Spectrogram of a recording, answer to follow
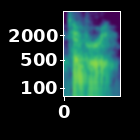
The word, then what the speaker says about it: temporary: doing two or three I say temporary temporary is two syllables but some people say temporary temporary so temporary is three syllables temporary is two syllables if you said two if you said three that's both fine insufferable insufferable is four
